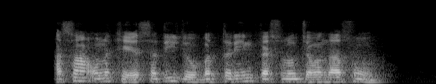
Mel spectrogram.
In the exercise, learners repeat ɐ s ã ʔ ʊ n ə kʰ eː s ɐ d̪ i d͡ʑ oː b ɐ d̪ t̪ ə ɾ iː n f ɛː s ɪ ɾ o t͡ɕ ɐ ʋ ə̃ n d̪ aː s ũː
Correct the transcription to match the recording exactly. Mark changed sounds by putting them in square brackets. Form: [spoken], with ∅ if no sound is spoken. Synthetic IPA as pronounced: ɐ s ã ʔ ʊ n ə kʰ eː s ɐ d̪ i d͡ʑ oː b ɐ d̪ t̪ ə ɾ iː n f ɛː s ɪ [l] o t͡ɕ ɐ ʋ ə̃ n d̪ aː s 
